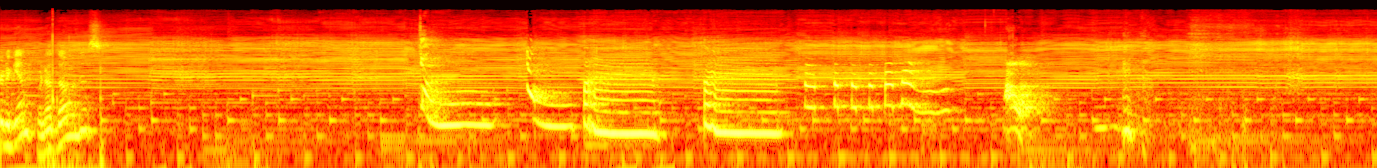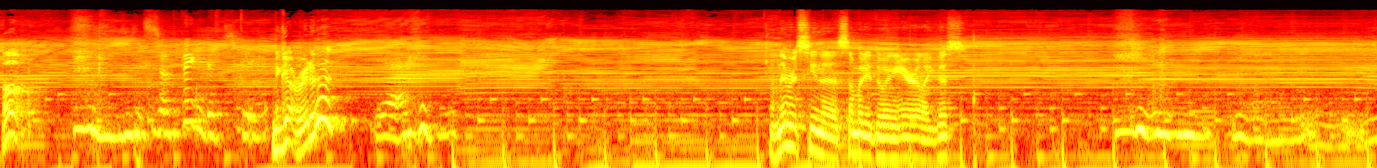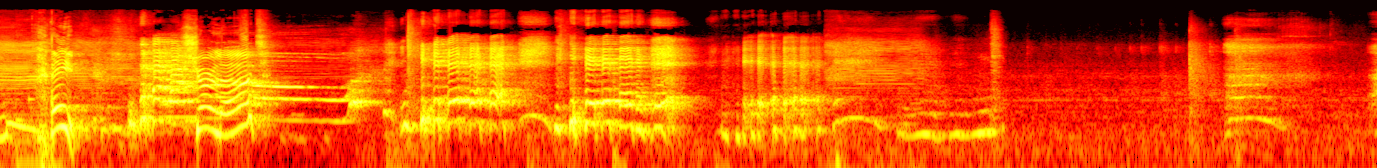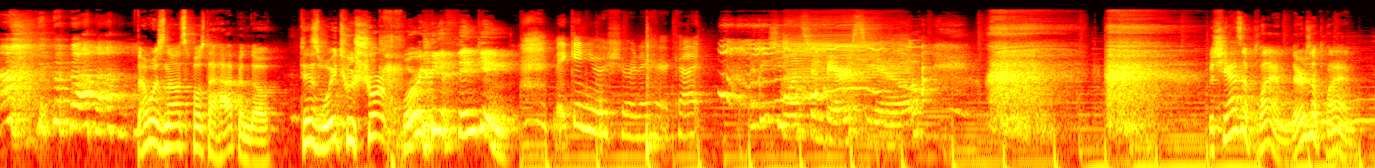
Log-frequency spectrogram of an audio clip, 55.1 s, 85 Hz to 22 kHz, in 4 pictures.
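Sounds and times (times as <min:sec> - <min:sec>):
electric shaver buzzing: 0:00.0 - 0:30.3, 0:33.2 - 0:37.6, 0:45.6 - 0:55.0
background music with singing: 0:48.5 - 0:55.0.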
